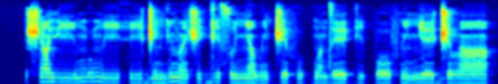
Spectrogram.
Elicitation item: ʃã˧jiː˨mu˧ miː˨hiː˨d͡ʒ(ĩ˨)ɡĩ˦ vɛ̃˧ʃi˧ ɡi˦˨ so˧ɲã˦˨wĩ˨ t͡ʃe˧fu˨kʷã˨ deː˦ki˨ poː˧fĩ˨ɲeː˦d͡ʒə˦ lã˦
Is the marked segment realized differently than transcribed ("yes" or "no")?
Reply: no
